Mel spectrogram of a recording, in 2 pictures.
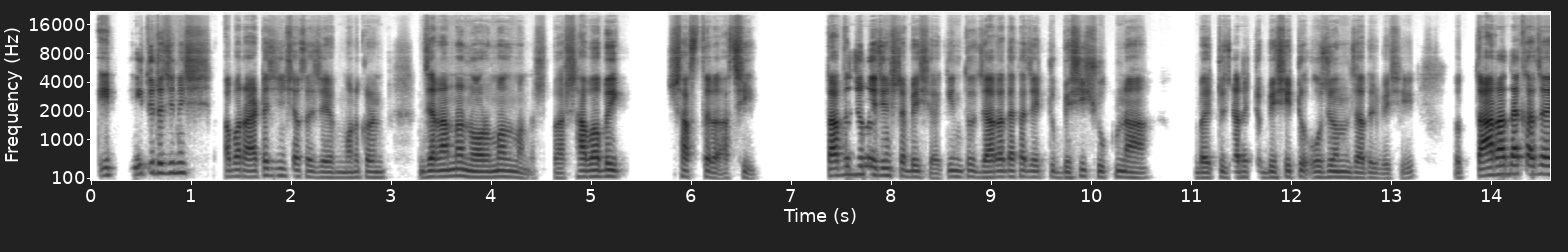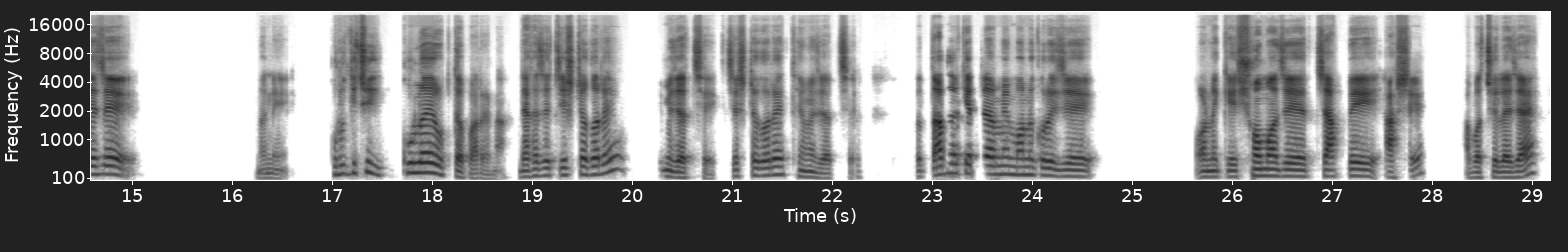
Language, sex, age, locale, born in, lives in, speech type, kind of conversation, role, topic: Bengali, male, 20-24, bn-BD, Bangladesh, Bangladesh, conversation, unstructured, none, কীভাবে ব্যায়ামকে দৈনন্দিন জীবনের নিয়মিত অংশ করে তোলা যায়?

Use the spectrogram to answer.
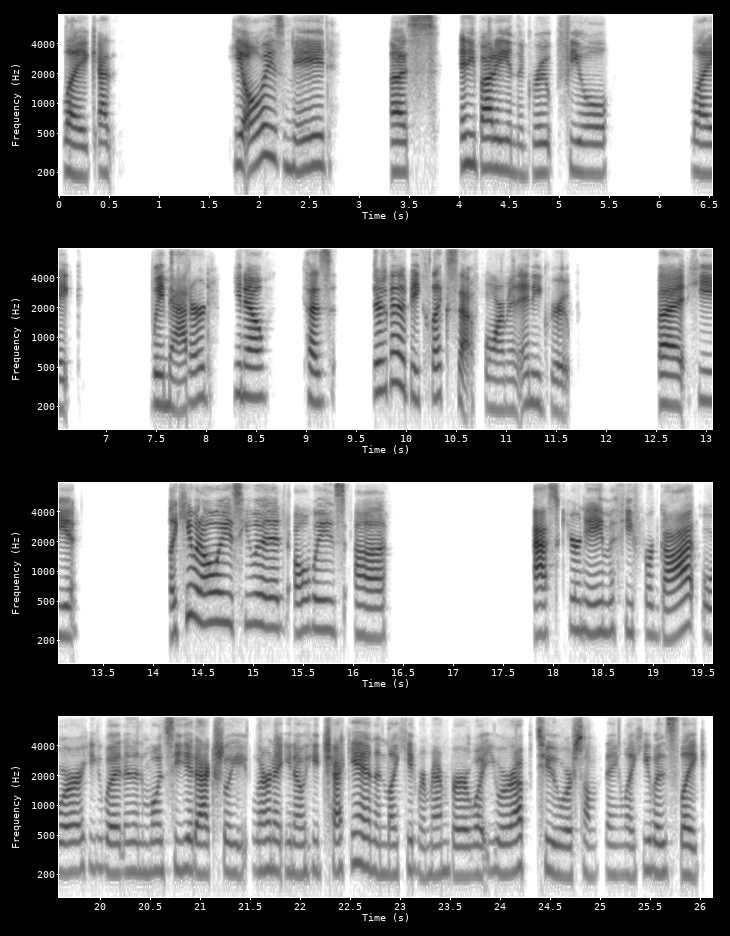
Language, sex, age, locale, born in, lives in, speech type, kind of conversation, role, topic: English, female, 20-24, en-US, United States, United States, conversation, unstructured, none, How do you manage the pain when grief feels unfair?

